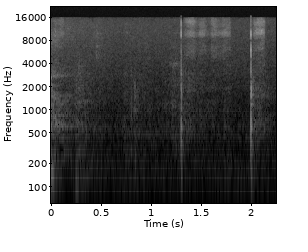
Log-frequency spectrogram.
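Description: Chalk on a blackboard as an equation is written: a few faint, short taps and scrapes.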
